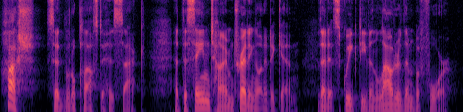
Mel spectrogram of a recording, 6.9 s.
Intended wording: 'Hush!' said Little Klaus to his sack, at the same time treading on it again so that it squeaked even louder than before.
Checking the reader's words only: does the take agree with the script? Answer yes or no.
no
